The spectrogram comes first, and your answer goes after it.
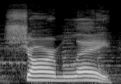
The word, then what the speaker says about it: Charmley: He seems to prefer Charmley, like he's some kind of foreign aristocrat, but he's a lot close to charmless, if you'd ask me.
